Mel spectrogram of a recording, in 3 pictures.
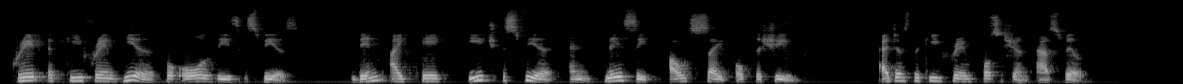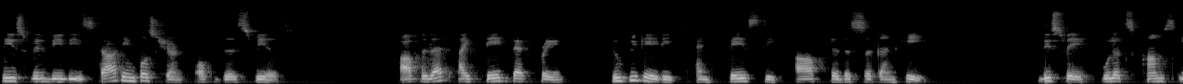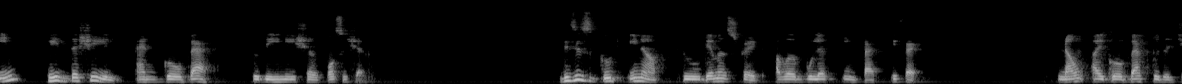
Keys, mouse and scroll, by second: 0.5 i, 1.1 click, 2.8 click, 3.3 g, 4.2 click, 4.4 middle click, 4.7 click, 4.9 g, 5.2 click, 5.3 click, 6.1 middle click, 6.4 click, 7.2 middle click, 7.9 click, 7.9 g, 8.9 click, 9.0 middle click, 9.4 g, 9.8 click, 10.0 g, 10.3 click, 11.0 middle click, 11.6 click, 11.6 g, 11.9 g, 12.1 middle click, 12.4 click, 12.5 middle click, 13.0 middle click, 13.0 g, 13.5 g, 13.8 click, 14.0 middle click, 14.6 middle click, 15.1 click, 15.1 g, 15.3 g, 16.1-16.6 middle drag, 17.6 click, 18.2 click, 19.2 shift+d, 21.8 click, 21.9-25.0 typing, 22.4 click, 22.8 click, 23.0 click, 23.5 click, 23.6 click, 24.3 click, 24.8 click, 24.9 click, 25.4 middle click, 26.0-34.1 drag, 34.1 ctrl+s.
